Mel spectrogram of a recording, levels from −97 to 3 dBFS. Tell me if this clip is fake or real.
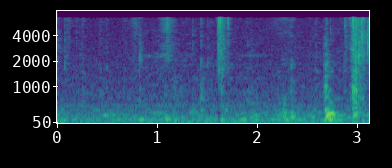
real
